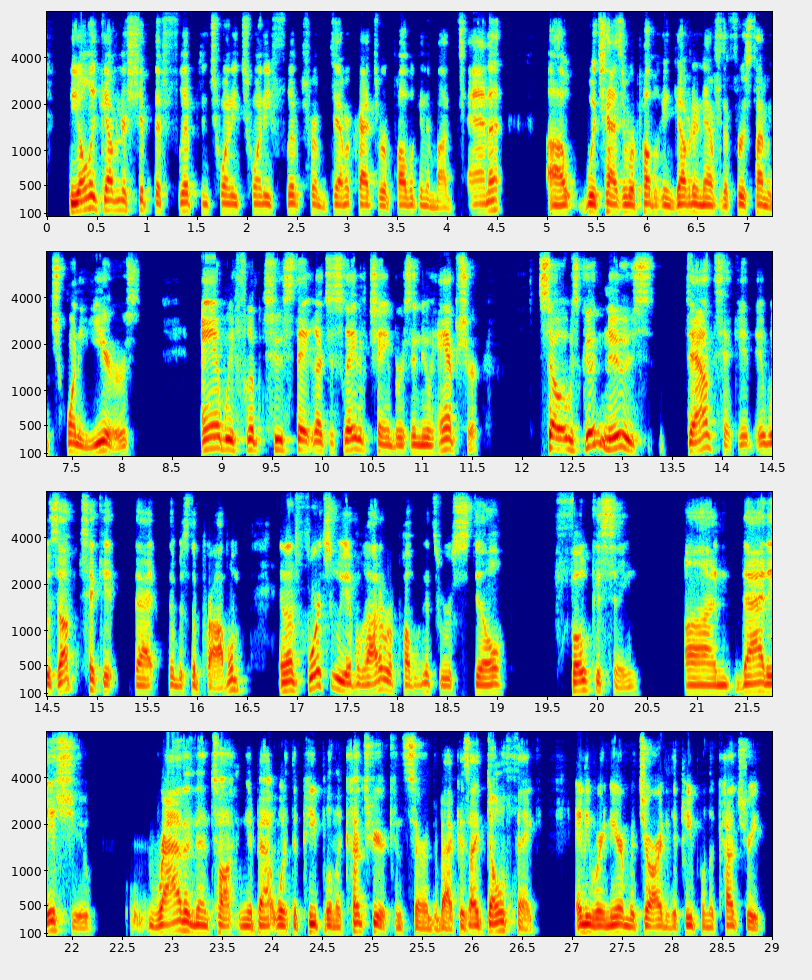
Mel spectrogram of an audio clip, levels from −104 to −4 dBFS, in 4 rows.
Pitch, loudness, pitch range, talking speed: 115 Hz, -21 LUFS, 105-135 Hz, 200 wpm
